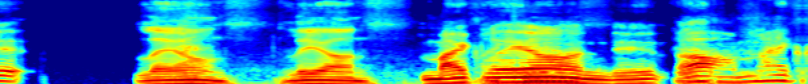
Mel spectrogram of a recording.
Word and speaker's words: Leon: name again uh did you say it Leon Leon Mike Leon dude oh Mike Leon's coming on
